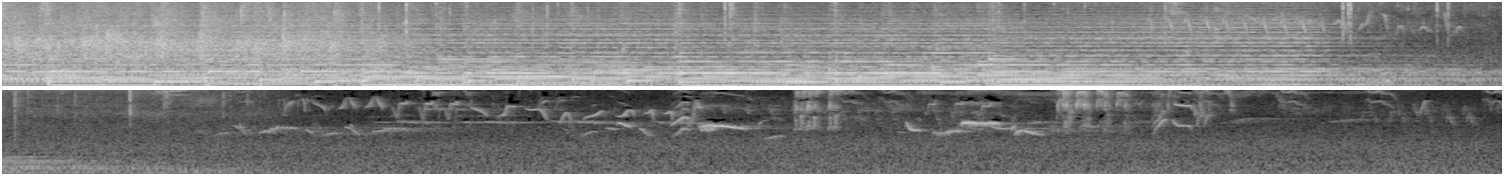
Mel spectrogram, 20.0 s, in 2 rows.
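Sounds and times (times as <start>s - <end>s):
music track: 0.0s - 11.3s
birds chirping and singing: 7.5s - 18.7s.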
